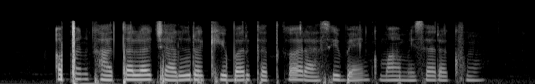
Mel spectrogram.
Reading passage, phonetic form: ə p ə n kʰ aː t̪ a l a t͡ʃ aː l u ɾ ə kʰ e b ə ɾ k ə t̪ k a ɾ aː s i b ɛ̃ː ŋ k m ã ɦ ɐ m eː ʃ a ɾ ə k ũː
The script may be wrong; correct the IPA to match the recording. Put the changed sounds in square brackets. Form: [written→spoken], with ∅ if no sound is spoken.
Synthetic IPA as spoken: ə p ə n kʰ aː t̪ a l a t͡ʃ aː l u ɾ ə kʰ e b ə ɾ k ə t̪ k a ɾ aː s i b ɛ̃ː ŋ k m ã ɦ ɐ m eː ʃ a ɾ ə [k→kʰ] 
